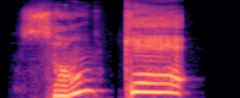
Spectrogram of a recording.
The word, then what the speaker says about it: 尊敬: 尊敬 This is a noun meaning respect. It ends in a long A sound, like 敬。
